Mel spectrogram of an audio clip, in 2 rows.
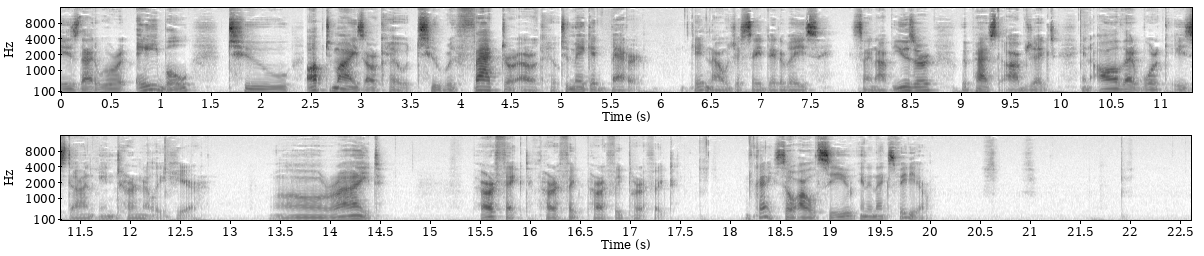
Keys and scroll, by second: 21.8 super+F2.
